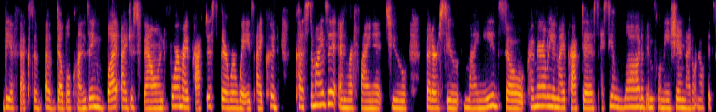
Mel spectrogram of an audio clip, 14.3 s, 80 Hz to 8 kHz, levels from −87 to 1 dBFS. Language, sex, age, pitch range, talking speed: English, female, 20-39, 205-245 Hz, 185 wpm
